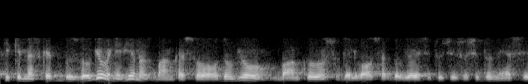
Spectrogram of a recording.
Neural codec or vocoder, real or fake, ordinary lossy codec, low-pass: none; real; MP3, 24 kbps; 3.6 kHz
